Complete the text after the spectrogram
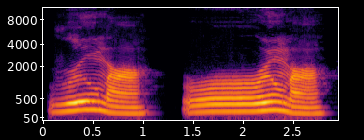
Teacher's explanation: And this end just sounds this o r is just pronounced as. So you have a little bit of a e sound that you can't separate from the r sound. It's so if I were to write it out I might write it out starting with an e and it sounds like rumor rumor.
